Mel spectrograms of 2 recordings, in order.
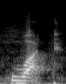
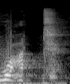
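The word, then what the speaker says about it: what: ওকে, প্রথমে WH কোয়েশ্চেনের যে পার্টটা আছে সেটা হচ্ছে গিয়ে হোয়াট, ইটস নট হোয়াট। Okay, এইচটা silent থাকবে, এইচটা সাইলেন্ট থাকবে, এইচের কোনো রকম কোনো উচ্চারণ হবে না, এইচটা টোটালি অমিট হয়ে যাবে।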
